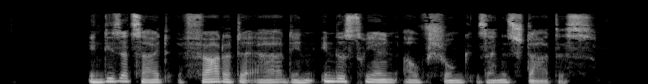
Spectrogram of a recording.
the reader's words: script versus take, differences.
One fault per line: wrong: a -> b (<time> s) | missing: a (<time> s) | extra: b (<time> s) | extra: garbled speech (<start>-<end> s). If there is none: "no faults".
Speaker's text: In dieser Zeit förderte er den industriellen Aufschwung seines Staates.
no faults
